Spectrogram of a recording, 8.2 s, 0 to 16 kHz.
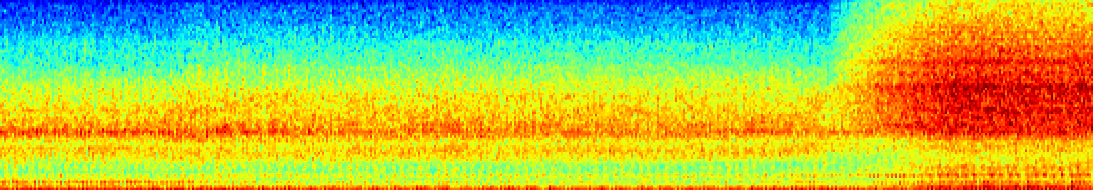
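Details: Cold idle of the Deutz diesel on a Miller Air Pak 400 welder/air compressor, believed late-80s, that had been sitting, about 35°F after dark, fired right up without ether; steady even clatter, no misses or knocks; engine in good shape, normal idle.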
